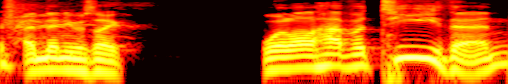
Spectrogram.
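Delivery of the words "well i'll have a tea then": rough put-on British accent, pitched up. Speaker retells a customer answering the waiter, in a British accent. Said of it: "in like a kind of like a British accent".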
